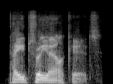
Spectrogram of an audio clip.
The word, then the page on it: patriarchate: British English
